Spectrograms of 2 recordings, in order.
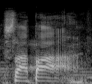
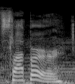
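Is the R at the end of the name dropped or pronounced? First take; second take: dropped; pronounced. First: The final R sound is dropped. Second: The final R sound is pronounced. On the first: The speaker calls it right. "gotta get rid of the R" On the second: The speaker calls it wrong. "not Slapper"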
